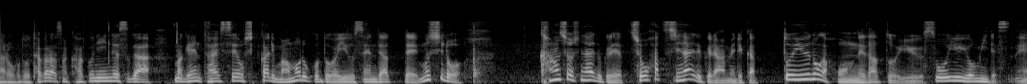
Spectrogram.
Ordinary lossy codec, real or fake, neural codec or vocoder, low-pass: none; real; none; none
